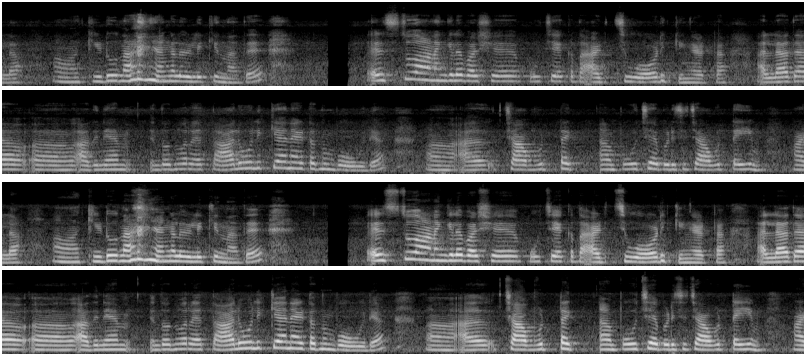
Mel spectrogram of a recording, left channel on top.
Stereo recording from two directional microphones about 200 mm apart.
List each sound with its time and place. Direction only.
0.0 s a woman's voice: 25° right (ahead or behind)
12.3 s a woman's voice: 15° right (ahead or behind)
